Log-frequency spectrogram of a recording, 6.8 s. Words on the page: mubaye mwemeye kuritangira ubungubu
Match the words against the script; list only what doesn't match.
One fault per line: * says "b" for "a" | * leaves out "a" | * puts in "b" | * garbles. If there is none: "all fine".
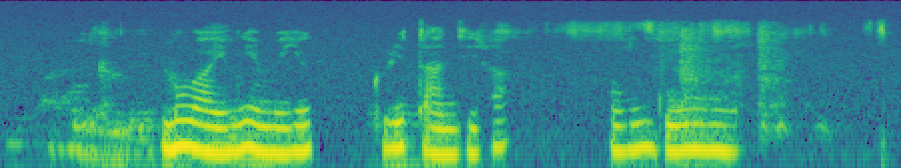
all fine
